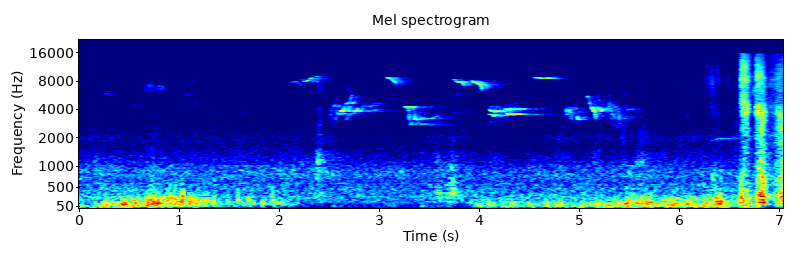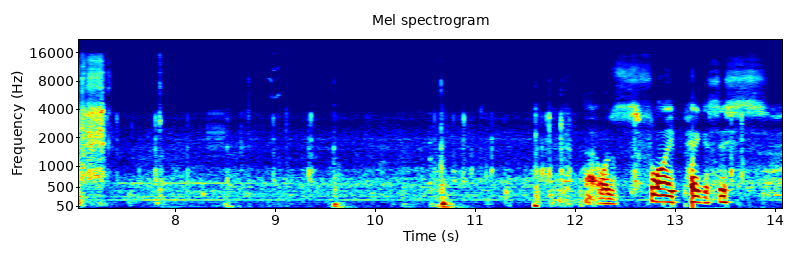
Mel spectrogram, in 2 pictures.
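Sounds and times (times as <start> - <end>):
small birds chirping: 0.0 - 5.6, 8.4 - 9.8.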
